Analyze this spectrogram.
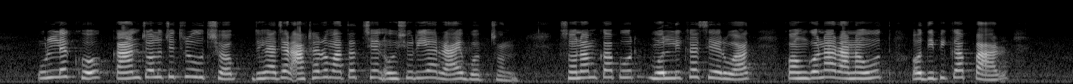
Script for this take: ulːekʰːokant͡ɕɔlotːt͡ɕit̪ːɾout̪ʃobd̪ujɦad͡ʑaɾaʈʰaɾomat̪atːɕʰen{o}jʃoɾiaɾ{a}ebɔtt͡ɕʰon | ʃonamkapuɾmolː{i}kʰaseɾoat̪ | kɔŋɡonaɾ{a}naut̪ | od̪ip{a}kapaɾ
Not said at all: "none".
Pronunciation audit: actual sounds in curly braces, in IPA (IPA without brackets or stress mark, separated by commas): o, a, i, a, i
